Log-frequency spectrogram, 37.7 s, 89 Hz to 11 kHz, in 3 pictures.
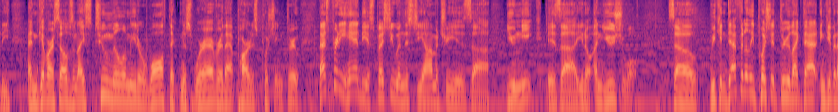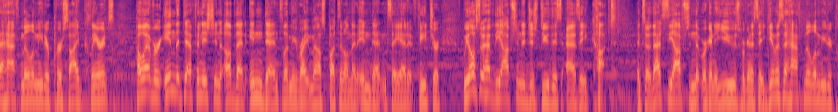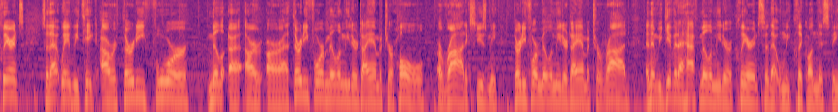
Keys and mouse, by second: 15.4 right click, 16.8 click, 21.6 click, 23.9 click, 25.5 click, 27.5 click, 30.3 click, 30.8 click, 31.7 alt+1, 32.8 shift+click, 34.3 ctrl+alt+1, 34.9 click, 35.6 click, 37.2 click.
